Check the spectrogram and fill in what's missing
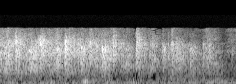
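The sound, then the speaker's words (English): An audience claps one more time as they are being seated, in a steady, dense patter of many hands, sustained for a few seconds at a fairly soft level with no voices. “Clap your hands one more time as you're being seated.”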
